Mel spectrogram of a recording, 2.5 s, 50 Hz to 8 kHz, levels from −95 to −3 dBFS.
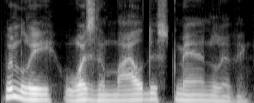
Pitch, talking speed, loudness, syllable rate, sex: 115 Hz, 140 wpm, -17 LUFS, 3.7 syllables/s, male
